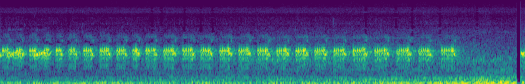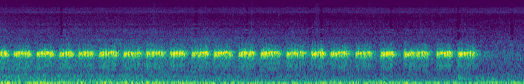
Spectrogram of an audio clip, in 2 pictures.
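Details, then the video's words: Male frogs calling for mates from a pond at night; a fast mid-pitched pulsed trill, a short break near five seconds, then a smoother buzzing trill until it stops, over low traffic rumble. "RELAXING SOUNDS OF FROGS AT NIGHT"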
